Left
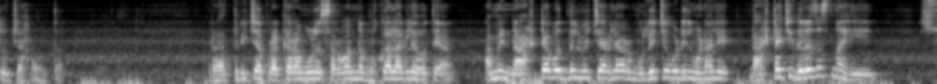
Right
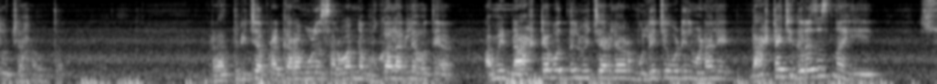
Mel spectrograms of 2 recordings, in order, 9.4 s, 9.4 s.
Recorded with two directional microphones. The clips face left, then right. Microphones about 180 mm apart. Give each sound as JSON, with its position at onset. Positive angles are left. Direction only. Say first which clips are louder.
{"t": 0.2, "sound": "speech", "louder": "left 9 dB", "side_deg": 50}
{"t": 2.0, "sound": "speech", "louder": "left 8 dB", "side_deg": 55}
{"t": 3.3, "sound": "speech", "louder": "left 8 dB", "side_deg": 40}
